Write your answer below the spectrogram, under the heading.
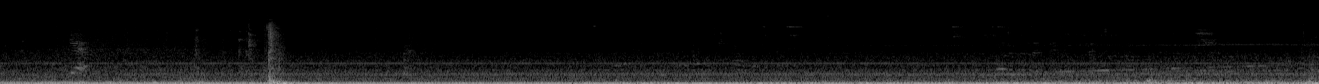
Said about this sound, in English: When boarding, please move to the center of the car. Step back, doors closing.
